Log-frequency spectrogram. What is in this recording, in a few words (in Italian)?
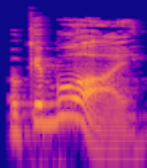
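"ave buo", dialettale crespinese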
